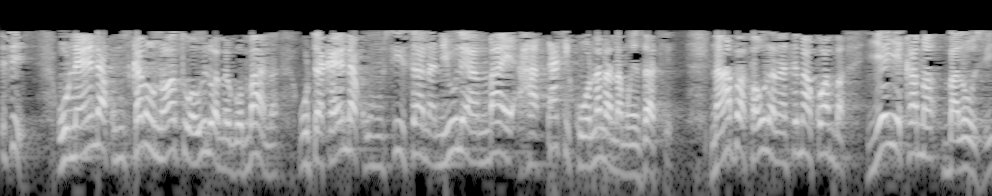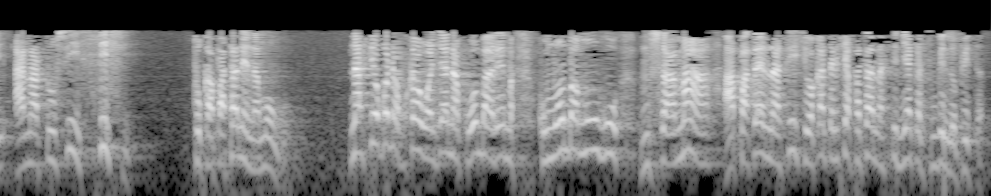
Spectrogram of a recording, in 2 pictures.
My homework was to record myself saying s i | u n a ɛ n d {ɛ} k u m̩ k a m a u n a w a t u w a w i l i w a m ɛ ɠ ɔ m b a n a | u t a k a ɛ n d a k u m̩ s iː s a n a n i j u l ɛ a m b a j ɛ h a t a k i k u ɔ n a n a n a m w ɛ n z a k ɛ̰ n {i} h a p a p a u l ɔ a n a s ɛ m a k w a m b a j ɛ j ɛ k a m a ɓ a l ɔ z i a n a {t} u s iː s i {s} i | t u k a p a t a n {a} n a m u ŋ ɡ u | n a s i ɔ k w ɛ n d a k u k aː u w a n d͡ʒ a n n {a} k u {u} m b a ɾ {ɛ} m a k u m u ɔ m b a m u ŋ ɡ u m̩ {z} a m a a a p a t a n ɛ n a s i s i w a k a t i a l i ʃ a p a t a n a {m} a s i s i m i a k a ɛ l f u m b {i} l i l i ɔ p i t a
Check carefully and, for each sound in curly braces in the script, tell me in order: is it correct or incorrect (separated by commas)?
incorrect, incorrect, correct, correct, incorrect, correct, incorrect, correct, incorrect, incorrect, correct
